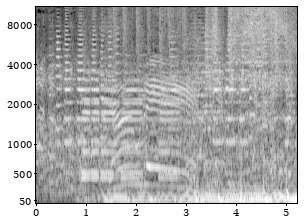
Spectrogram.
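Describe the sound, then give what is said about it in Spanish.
A car horn honks loudly in long sustained blasts over a steady engine rumble that pulses rhythmically underneath. “No, sí, el ratoncito es el que le gusta andar apretando el tema de la bocina.”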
